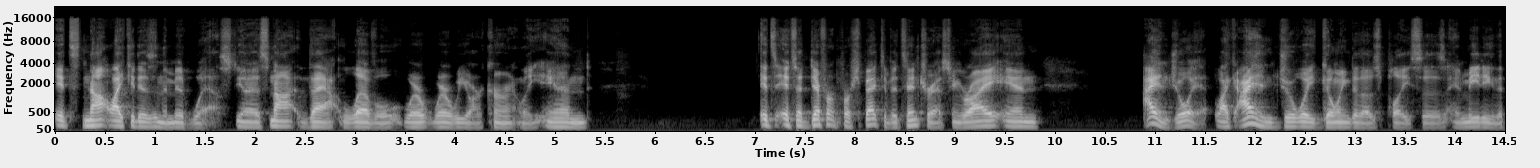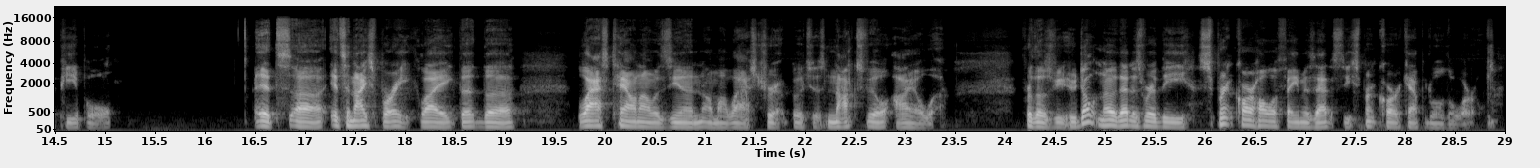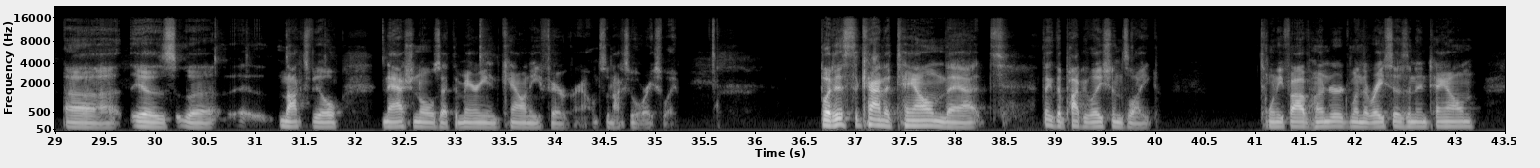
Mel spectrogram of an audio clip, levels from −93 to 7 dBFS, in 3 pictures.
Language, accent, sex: English, American, male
